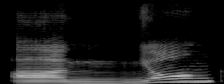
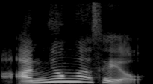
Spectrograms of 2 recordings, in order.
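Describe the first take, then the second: First: It is said slowly. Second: It is said at normal speed.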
